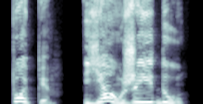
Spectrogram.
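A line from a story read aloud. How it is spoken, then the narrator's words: Deliberately loud bloodthirsty shout. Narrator (Russian): крикнула нарочито громко и кровожадно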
